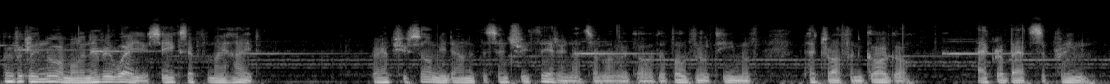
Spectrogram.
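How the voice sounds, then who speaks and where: Guy playing tormented little circus performer in old radio play, halting n intense, music underneath. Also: low voice, muffled recording, close to an everyday voice. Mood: bitter, brooding. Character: bitter, anguished little-person vaudeville acrobat, condemned prisoner. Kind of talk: 1940s radio drama acting.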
